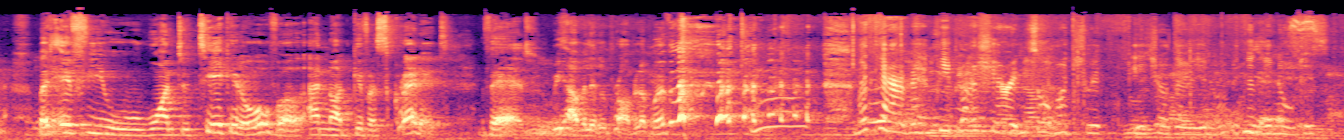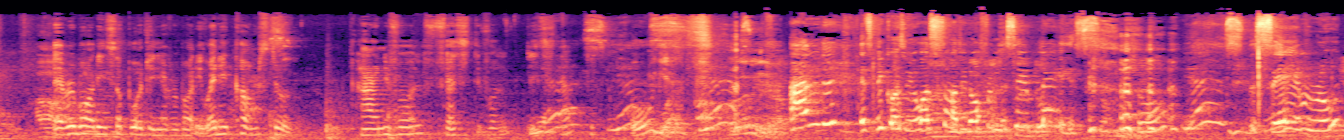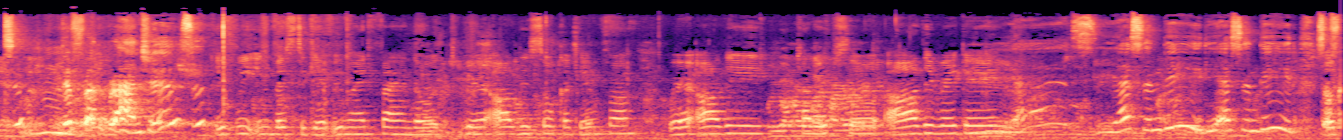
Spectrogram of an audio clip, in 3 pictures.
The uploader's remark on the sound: OSO STEELPAN PANORAMA LIVE COVERAGE INTERVIEWS. Interview highlights from OSO's Live Coverage of the Steelpan Panorama Finals.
